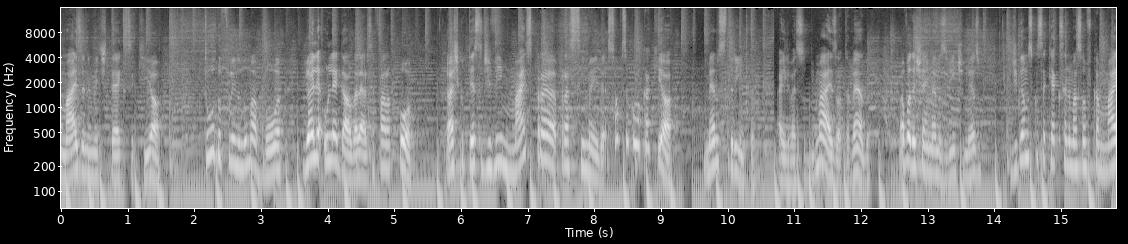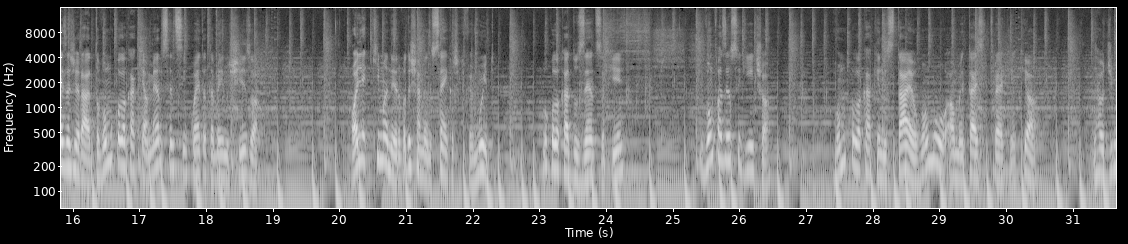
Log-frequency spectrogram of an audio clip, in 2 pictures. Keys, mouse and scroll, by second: 3.8 typing, 8.4-9.7 typing, 9.8 Return, 12.3 ctrl+z, 16.8 click, 16.8-18.6 typing, 21.3-22.3 typing, 23.7-24.5 typing.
